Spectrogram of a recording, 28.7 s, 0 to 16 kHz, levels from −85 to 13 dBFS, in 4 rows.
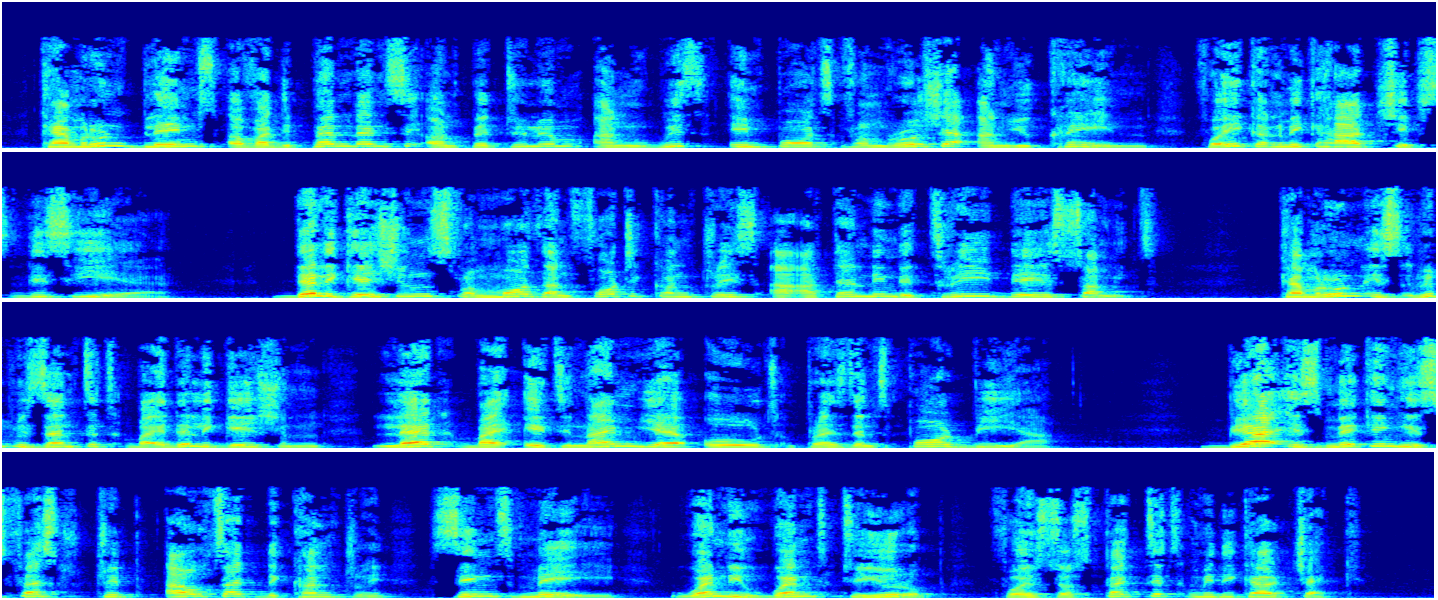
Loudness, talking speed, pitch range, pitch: -24 LUFS, 130 wpm, 165-230 Hz, 205 Hz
